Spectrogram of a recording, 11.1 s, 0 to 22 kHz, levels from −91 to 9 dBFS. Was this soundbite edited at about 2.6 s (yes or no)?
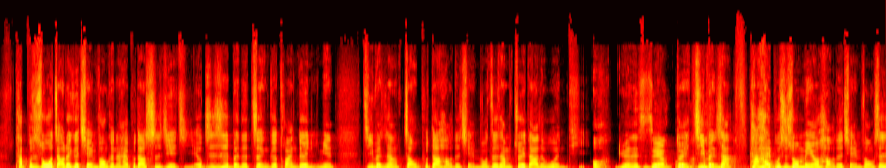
yes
